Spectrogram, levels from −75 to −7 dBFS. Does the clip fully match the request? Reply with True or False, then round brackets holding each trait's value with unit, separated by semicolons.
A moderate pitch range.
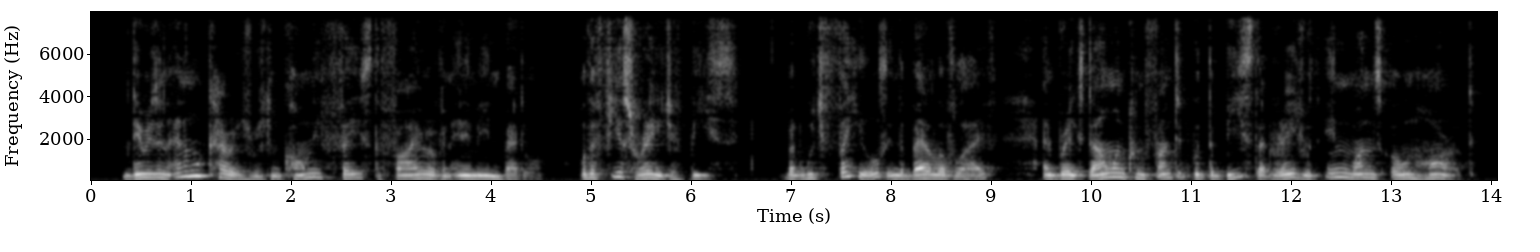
False (7.8 semitones)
